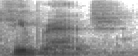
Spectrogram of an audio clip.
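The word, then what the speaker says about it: QxBranch: of Q branch and it's spelled QX branch but it's pronounced Q branch that's right XO solid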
